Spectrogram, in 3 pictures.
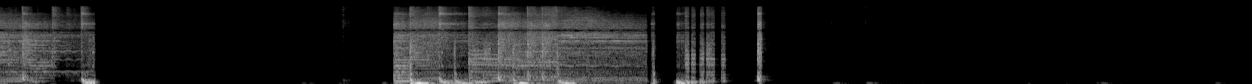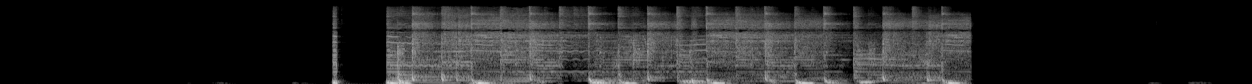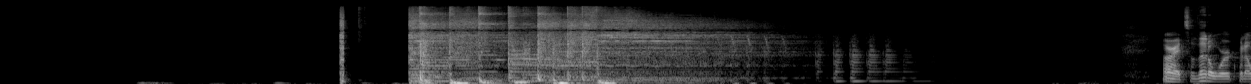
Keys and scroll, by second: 0.7 space, 3.0 a, 3.4 space, 4.4 a, 6.2 space, 8.3 g, 8.6 h, 9.2 a, 11.0 h, 12.1 a, 14.6 h, 15.5 a, 15.8 space, 19.1 Delete, 20.1 Delete, 21.9 space, 24.5 =, 26.6 ,, 26.6 ,, 28.6 space.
